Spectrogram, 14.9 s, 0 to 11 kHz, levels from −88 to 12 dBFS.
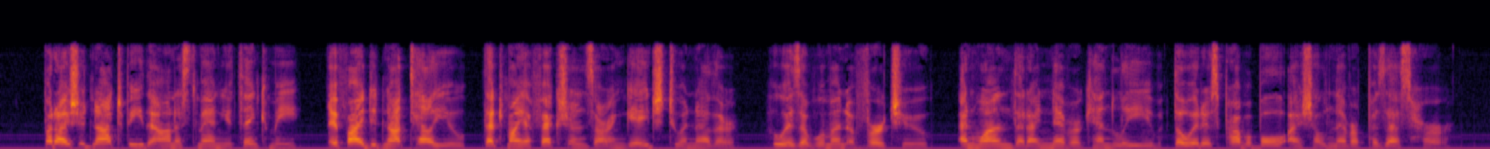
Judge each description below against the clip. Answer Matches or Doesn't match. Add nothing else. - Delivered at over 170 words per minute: Matches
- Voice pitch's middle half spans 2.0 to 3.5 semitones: Matches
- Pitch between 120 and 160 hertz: Doesn't match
